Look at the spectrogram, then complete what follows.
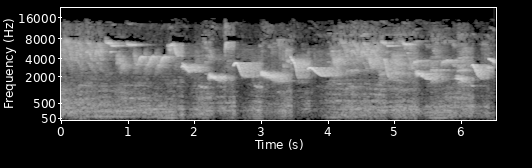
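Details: Green-winged saltator pouring out a steady stream of ringing whistles, each note swooping sharply downward, repeated in quick succession.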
